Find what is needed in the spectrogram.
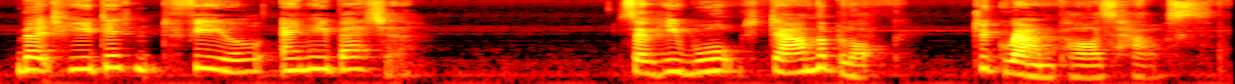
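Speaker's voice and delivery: ordinary delivery, nothing marked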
